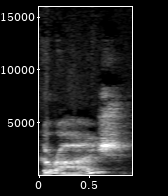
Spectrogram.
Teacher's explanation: garage has second syllable stress. So the raj syllable is long and the first syllable ga is short and unstressed.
